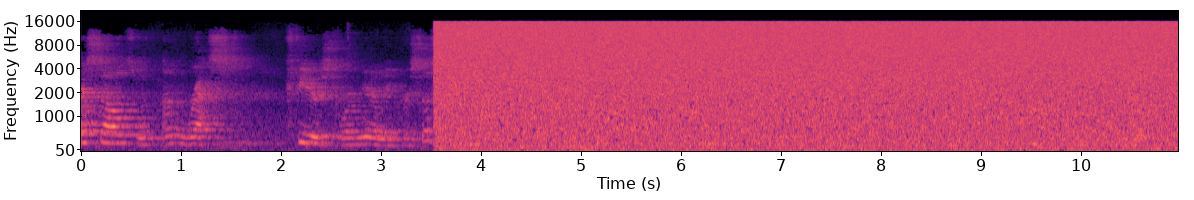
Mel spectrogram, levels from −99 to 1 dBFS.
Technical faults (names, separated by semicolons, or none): wrong sample width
